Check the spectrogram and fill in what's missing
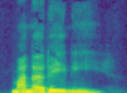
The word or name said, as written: Manarini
